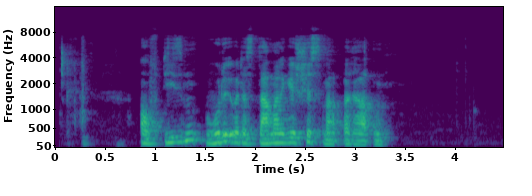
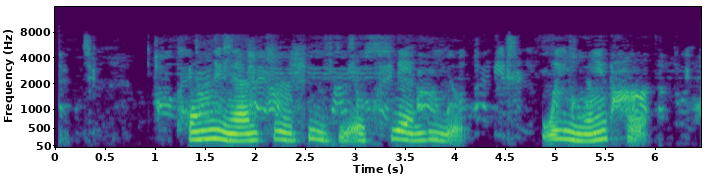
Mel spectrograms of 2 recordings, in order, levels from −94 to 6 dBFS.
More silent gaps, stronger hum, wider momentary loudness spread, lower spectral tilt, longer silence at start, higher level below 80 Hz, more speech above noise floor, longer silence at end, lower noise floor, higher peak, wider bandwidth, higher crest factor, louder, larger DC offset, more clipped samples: neither; neither; second, 10 LU vs 21 LU; about the same, -7 dB/octave vs -7.5 dB/octave; about the same, 0.05 s vs 0.05 s; about the same, -58 dBFS vs -58 dBFS; first, 51 dB vs 44 dB; first, 1.15 s vs 0 s; first, -81 dBFS vs -60 dBFS; second, -12 dBFS vs 0 dBFS; about the same, 7.8 kHz vs 7.6 kHz; about the same, 20 dB vs 16 dB; second, -30 LUFS vs -17 LUFS; neither; neither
